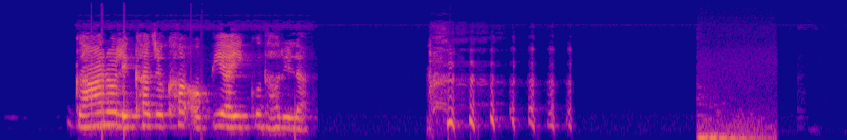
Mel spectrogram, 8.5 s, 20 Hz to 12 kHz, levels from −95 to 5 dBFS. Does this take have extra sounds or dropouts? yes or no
yes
